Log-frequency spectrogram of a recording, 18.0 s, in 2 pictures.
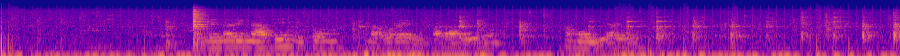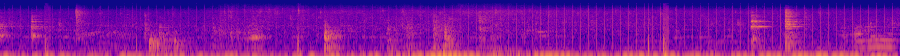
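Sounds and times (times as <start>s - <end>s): meat sizzling in a pot: 0.0s - 18.0s
spatula tapping plate and pot: 4.6s - 9.5s
wooden spatula scraping: 11.1s - 14.1s.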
